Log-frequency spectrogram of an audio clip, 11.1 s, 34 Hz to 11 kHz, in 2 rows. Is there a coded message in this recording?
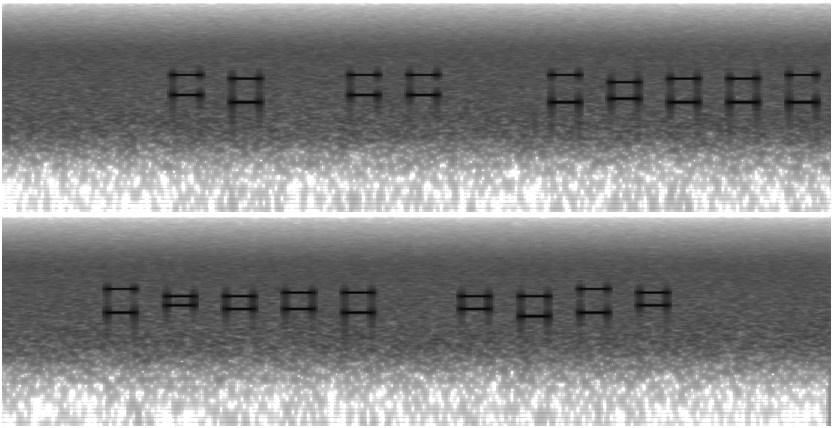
Yes: DTMF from 1.1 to 10.0 s, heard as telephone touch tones, dialled by machine, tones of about 180 ms. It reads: 92 99 34223 6*785 7160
